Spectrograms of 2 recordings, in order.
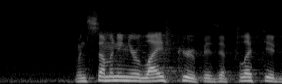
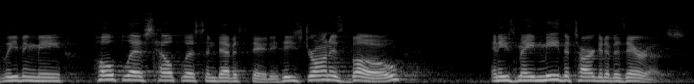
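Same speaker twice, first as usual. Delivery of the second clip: raised, pressing lament read with force; impassioned scripture reading; 3 semitones higher, 3 dB louder than usual. Acted. Pastor reads Jeremiah's lament to congregation, impassioned and raised. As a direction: read Jeremiah's complaint like it is your own pain.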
